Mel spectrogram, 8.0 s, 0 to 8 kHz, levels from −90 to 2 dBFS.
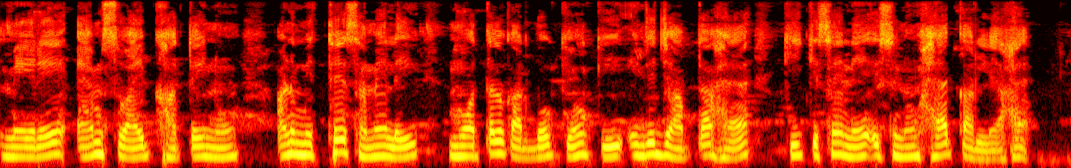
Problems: none marked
